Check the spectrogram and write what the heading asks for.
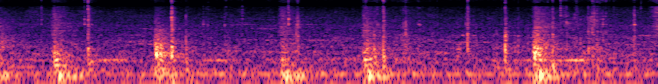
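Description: Supermarket ambience: a steady low hum with a sharp knock or scuff about once a second.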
